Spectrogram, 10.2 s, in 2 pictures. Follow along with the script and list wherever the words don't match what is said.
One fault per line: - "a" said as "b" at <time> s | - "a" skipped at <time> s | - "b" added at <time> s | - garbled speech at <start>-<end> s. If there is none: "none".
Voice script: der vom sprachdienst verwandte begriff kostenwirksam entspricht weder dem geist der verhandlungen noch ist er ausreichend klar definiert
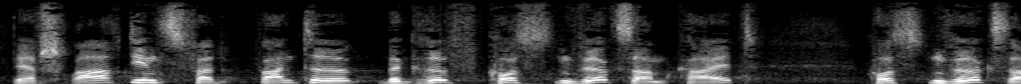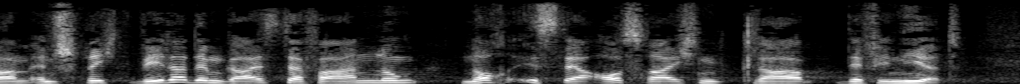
- "vom" skipped at 0.2 s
